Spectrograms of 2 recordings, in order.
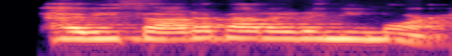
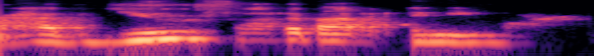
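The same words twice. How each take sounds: First: Quick, upbeat ask; brisk follow-up. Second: Much softer, gentle repeat; soft follow-up. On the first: Checking back in with a prospect, quick and casual. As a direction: rattle it off lightly. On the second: Checking back in with a prospect, gently softer. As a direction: ease off and ask it quietly. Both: Shown as a demonstration.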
